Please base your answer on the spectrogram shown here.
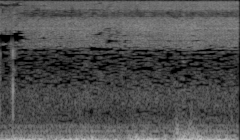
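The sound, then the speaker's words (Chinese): Cicadas drone in a city park in early autumn, just after the start of the season, a continuous high, even buzzing that holds at the same loudness throughout over a low background rumble. “虽然已经立秋一段时间了，但是依然可以听到这个秋蝉鸣的声音啊，声音还是很响亮的。”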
